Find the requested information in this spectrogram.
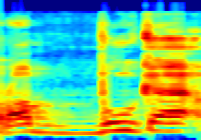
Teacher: با پہ تشدید ہے اور با سے پہلے را موٹا پڑھنا ہے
